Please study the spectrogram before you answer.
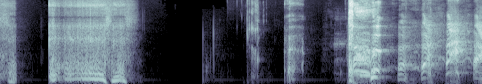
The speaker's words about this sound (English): Amateurs should not try that, the whole snot sniffing swallow. Let's not do that ever again.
